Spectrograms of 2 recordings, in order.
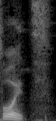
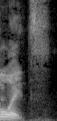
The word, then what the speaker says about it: Voigts: Say your last name for me. Voigts? – Voigts. – Voigts. Voigts. – Yep. Voigts. – Voigts. – Like John Voigt, but Voigts.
